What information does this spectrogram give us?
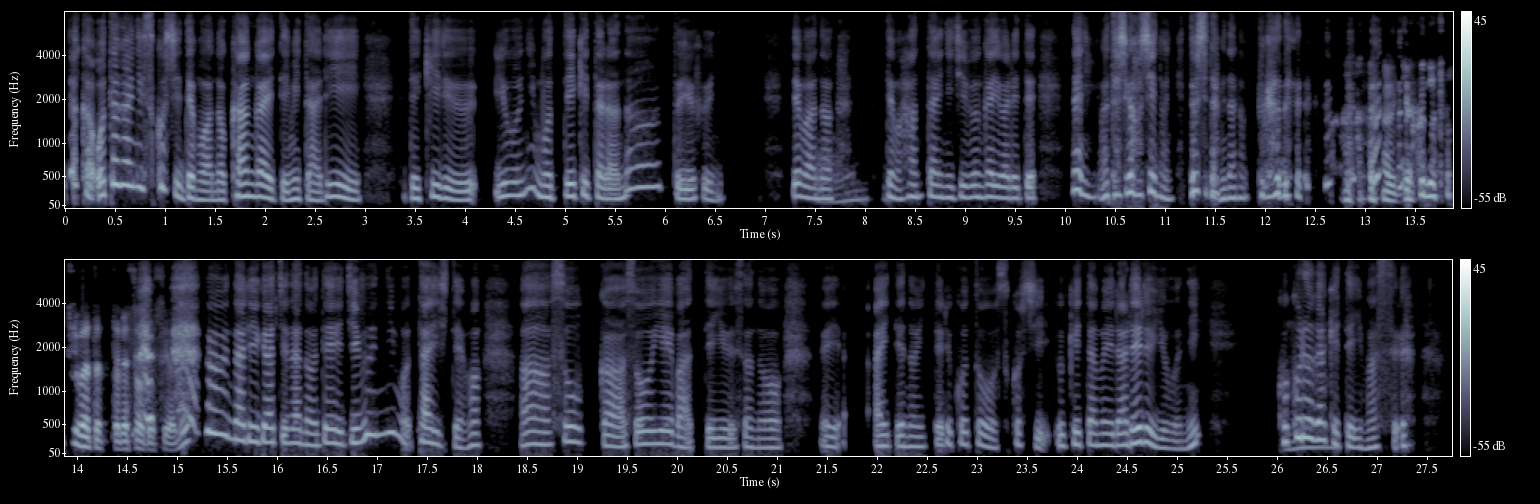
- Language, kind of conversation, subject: Japanese, podcast, 意見が違うとき、どのように伝えるのがよいですか？
- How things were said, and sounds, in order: put-on voice: "何、私が欲しいのにどうしてダメなの？"; chuckle; laughing while speaking: "とかね"; laugh; unintelligible speech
